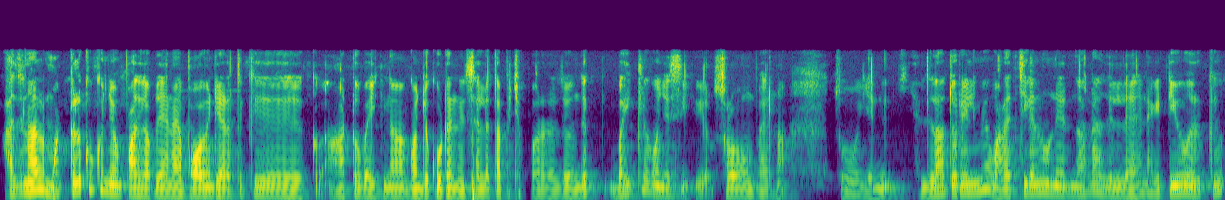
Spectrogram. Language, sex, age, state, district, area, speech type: Tamil, male, 18-30, Tamil Nadu, Namakkal, rural, spontaneous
